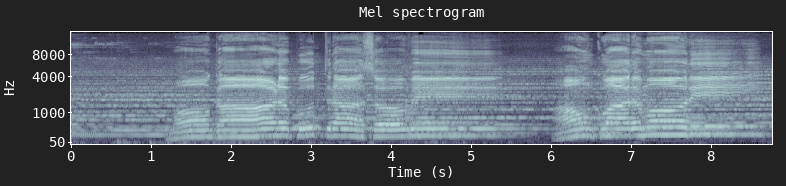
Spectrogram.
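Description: Konkani hymn sung by a small group of voices over sustained Yamaha electronic keyboard chords. The voices come in about a second in and again about six seconds in, each phrase opening with an upward slide.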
